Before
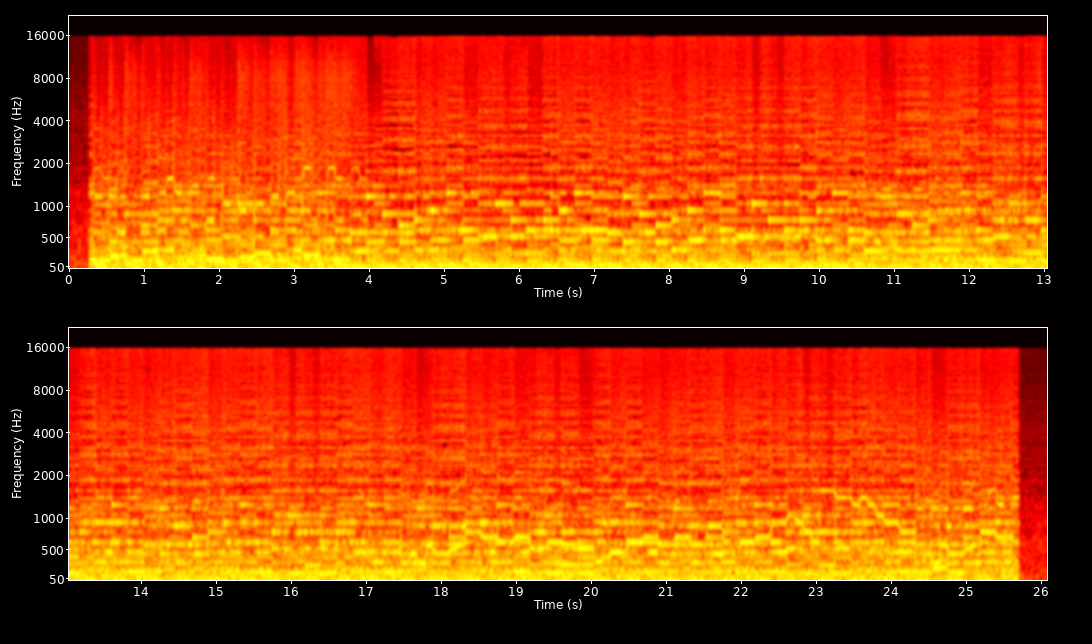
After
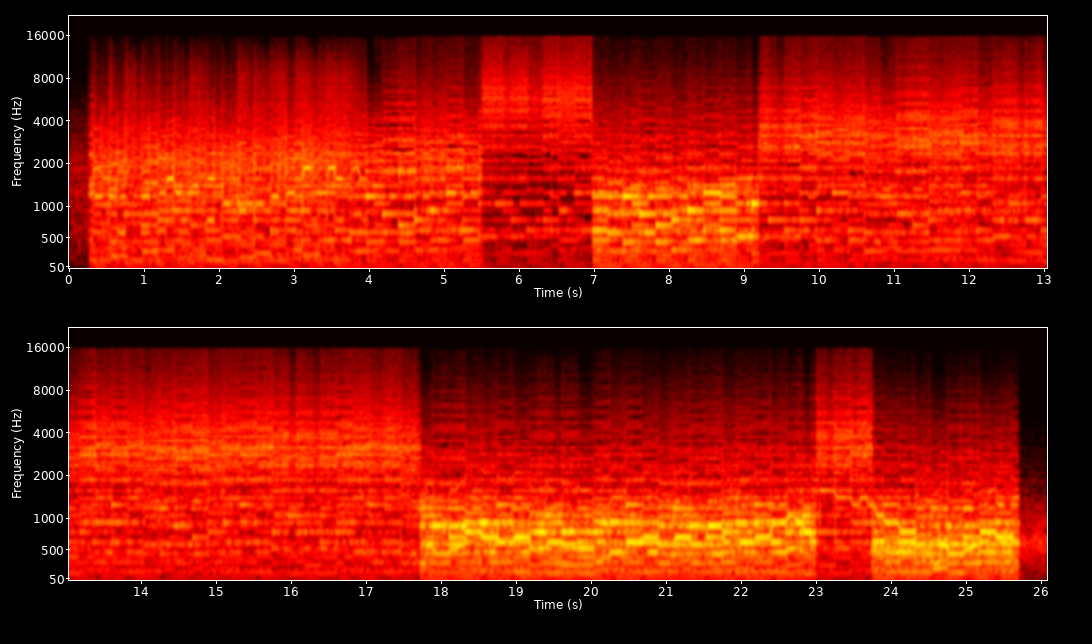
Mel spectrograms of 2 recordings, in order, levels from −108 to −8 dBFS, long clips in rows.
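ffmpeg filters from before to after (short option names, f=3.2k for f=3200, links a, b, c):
-af "asetnsamples=n=441:p=0,asendcmd='5.5 bandpass f 5800;6.97 bandpass f 1100;9.18 bandpass f 3100;17.72 bandpass f 840;22.99 bandpass f 3200;23.74 bandpass f 640',bandpass=f=2k:t=q:w=2.2:csg=0"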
